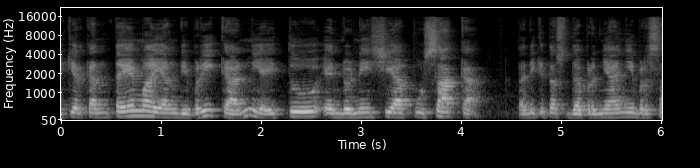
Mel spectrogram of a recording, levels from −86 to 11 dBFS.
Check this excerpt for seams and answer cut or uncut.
cut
